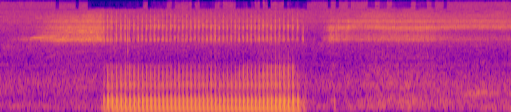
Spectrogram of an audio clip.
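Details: Puggle (dog) sleeping with eyes open: a single one-second buzzing snore with soft breathing noise after it; snoring.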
